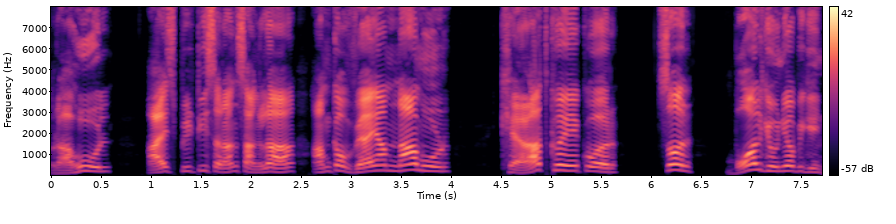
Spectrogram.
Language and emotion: Goan Konkani, surprised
